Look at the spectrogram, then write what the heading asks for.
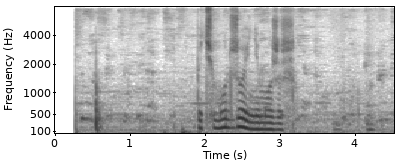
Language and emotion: Russian, neutral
